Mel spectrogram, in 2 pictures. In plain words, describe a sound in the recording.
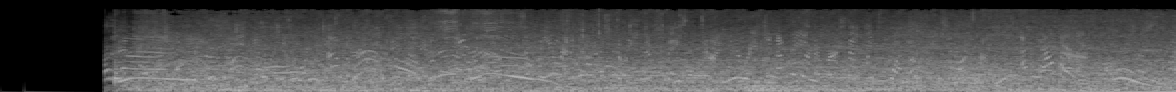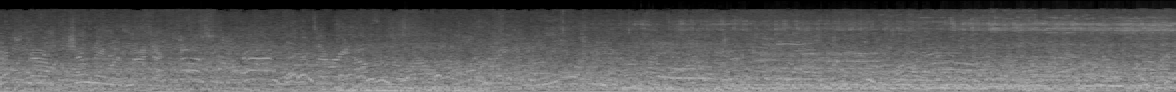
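Many cartoon soundtracks play over each other in a loud, chaotic jumble.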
